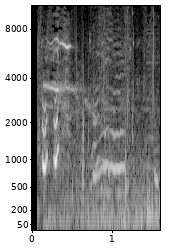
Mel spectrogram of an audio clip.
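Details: Huskies pulling riders on longboards at over 20 mph during urban mushing, excited at the start. Short high yips come first, then a drawn-out wavering whine, with a person calling out nearby.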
